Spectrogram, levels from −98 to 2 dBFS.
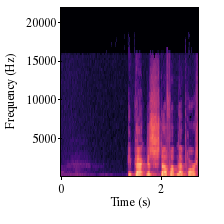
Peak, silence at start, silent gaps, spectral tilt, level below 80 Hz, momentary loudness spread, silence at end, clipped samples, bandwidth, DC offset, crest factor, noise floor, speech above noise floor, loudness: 0 dBFS; 1.35 s; none; -4.5 dB/octave; -74 dBFS; 10 LU; 0 s; under 0.1%; 15.5 kHz; under 0.1%; 22 dB; -66 dBFS; 47 dB; -19 LUFS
